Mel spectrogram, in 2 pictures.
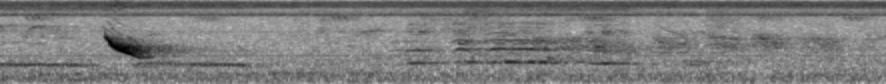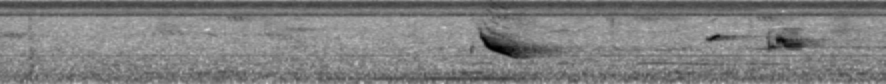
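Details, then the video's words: A Black-hooded Oriole perched in a garden tree sings to attract a mate: two loud, clear whistles, each sliding sharply downward, about six seconds apart. Faint softer notes and a steady background hiss fill the gaps. "Black Hooded Oriole Song"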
